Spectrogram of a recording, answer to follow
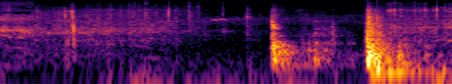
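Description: Low background hush, then a dull thump in the second half and a sharper, louder knock near the end.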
